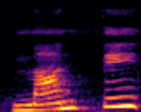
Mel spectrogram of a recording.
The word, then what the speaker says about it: Mangte: MC is a full form of Mante Changni Jung. Spelling is Mangte, but you would pronounce as Mante Changni Jung.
